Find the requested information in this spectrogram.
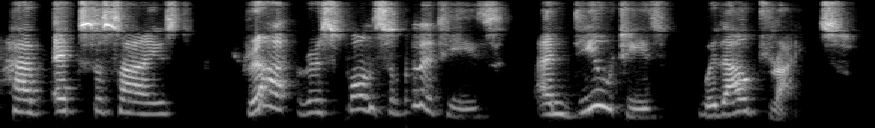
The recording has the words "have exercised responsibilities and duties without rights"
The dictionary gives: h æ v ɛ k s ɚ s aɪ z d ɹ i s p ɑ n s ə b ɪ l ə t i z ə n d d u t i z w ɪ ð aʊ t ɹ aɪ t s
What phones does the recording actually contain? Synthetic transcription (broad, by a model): h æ v ɛ k s ɚ s aɪ z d ɹ i s p ɑ n s ə b ɪ l ə t i z ə n d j u t i z w ɪ ð aʊ t ɹ aɪ t s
